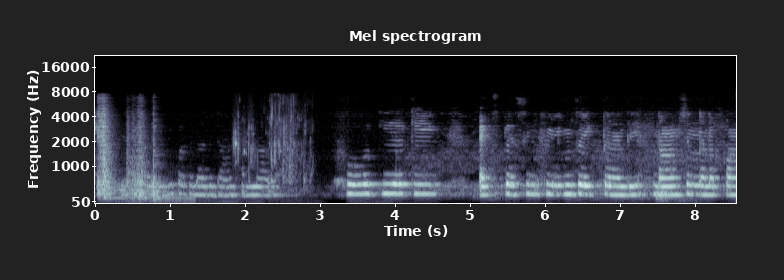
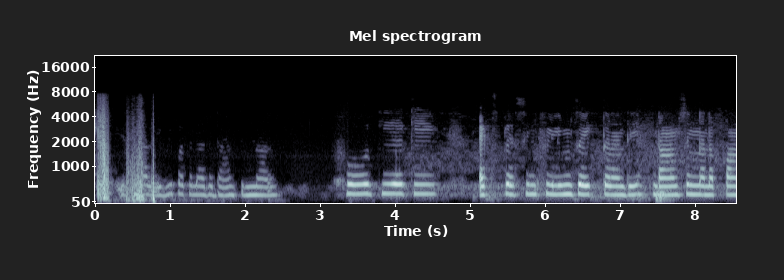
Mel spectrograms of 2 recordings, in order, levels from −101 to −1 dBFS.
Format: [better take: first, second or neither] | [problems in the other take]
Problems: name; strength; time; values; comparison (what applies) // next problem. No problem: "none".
second | background sound (Splash, splatter); 17 dB below the speech // room echo; dies away in 0.3 s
